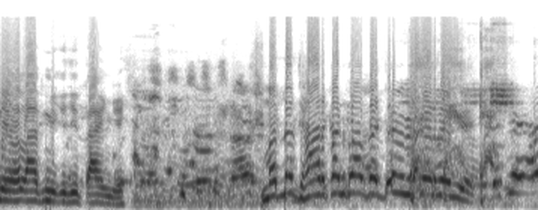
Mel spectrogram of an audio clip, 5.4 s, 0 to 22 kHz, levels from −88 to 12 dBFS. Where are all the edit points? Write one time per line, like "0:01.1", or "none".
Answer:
none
